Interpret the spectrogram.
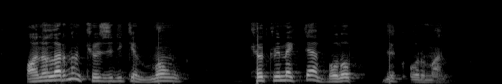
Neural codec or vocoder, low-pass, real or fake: vocoder, 44.1 kHz, 128 mel bands, Pupu-Vocoder; 7.2 kHz; fake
